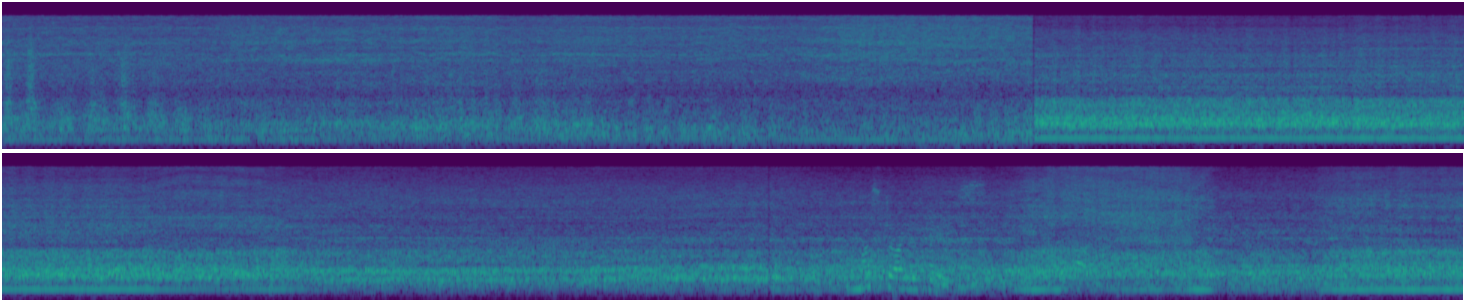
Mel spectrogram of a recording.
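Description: Pet grooming dryer running, with steady blowing air and a steady motor hum. About ten seconds in it gets louder and the hum steps a little higher, and later the hum fades and returns a few times.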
